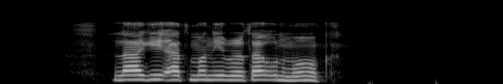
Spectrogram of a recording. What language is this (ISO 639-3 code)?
nep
